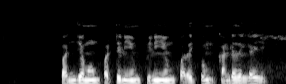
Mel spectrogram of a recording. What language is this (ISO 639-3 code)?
tam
